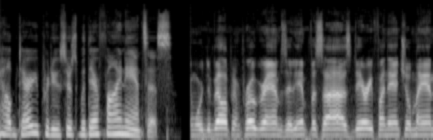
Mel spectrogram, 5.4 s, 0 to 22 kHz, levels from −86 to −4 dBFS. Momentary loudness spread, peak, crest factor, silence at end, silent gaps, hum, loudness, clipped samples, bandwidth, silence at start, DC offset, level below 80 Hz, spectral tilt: 6 LU; -8 dBFS; 16 dB; 0 s; 2.27-2.38 s; none; -24 LUFS; under 0.1%; 16.5 kHz; 0 s; under 0.1%; -50 dBFS; -4.5 dB/octave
